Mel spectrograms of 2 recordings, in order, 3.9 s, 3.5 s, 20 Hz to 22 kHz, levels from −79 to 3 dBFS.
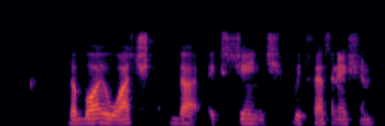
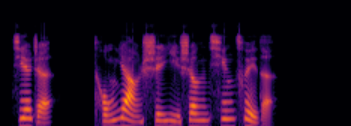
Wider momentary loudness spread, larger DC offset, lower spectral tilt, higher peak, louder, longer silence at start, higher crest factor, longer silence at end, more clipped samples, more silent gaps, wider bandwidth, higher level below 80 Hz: about the same, 11 LU vs 10 LU; second, under 0.1% vs 0.4%; about the same, -3 dB/octave vs -3 dB/octave; second, -12 dBFS vs -6 dBFS; second, -32 LUFS vs -25 LUFS; first, 0.7 s vs 0.05 s; about the same, 22 dB vs 22 dB; second, 0.15 s vs 0.7 s; neither; second, none vs 0.59-0.86 s; second, 8.2 kHz vs 11 kHz; second, -80 dBFS vs -62 dBFS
